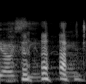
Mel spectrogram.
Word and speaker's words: Yossi: Not Jose. Yossi. Yosa. Rabbi Jose. We need to put it in there a little bit better. I'm going to spell it Y-O-S-I next time.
